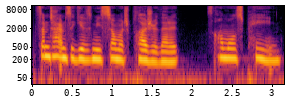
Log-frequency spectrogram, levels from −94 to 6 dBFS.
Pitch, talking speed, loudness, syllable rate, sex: 210 Hz, 230 wpm, -16 LUFS, 7.0 syllables/s, female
